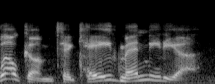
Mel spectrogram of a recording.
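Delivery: radio dj voice. Asked for a podcast intro, the speaker performs a stereotypical radio DJ voice. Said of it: "best stereotypical radio D J voice".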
